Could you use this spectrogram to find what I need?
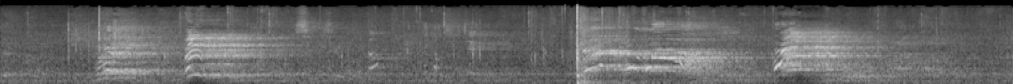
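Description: Kendo fencers shout loud, drawn-out battle cries.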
